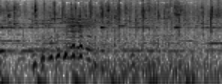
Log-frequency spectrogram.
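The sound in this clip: Sheep from a flock bleat on the heath on a mid-March morning. A wavering, quavering bleat sounds in the first second, followed by quieter, scattered bleating and background rustle.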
